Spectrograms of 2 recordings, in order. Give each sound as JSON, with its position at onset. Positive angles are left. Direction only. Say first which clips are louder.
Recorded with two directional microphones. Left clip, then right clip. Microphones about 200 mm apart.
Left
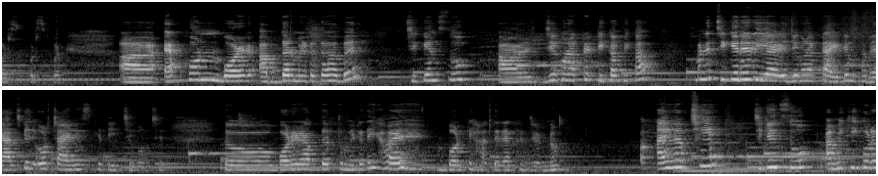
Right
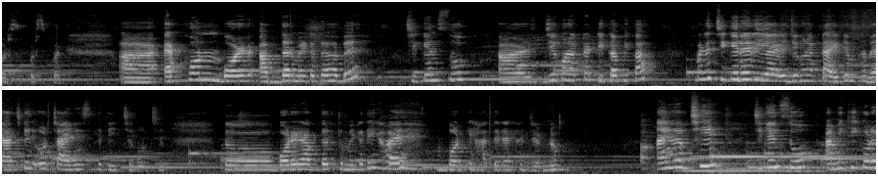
{"t": 1.2, "sound": "a woman's voice", "louder": "left 2 dB", "side_deg": -10}
{"t": 10.6, "sound": "a woman's voice", "louder": "left 1 dB", "side_deg": -5}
